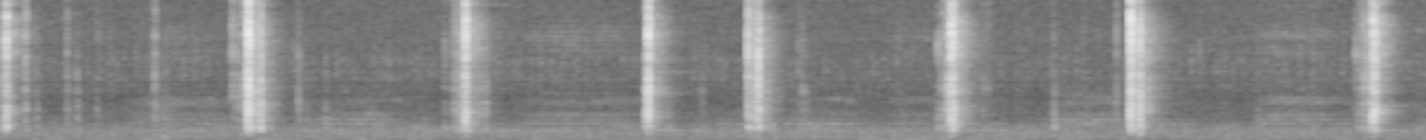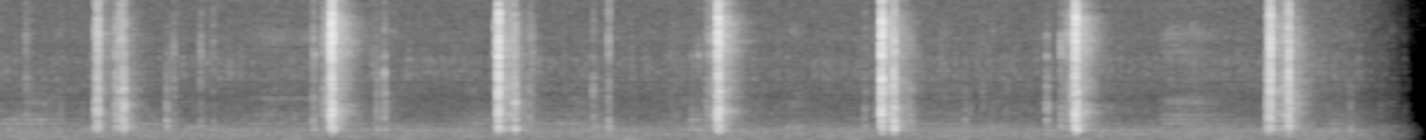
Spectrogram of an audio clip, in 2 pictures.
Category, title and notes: Sound effects > Objects / House appliances
COMCam-Blue Snowball Microphone, CU Nickelodeon Photo Blaster, Cover, Slide On, Off Nicholas Judy TDC
A Nickelodeon Photo Blaster camera cover sliding on and off.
